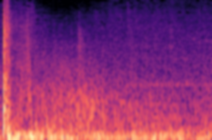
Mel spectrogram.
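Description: Gunfire strikes a player's tank in the War Thunder video game, heard as a couple of sharp, loud impacts at the start followed by a sustained rumbling, noisy battle wash with no talking.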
